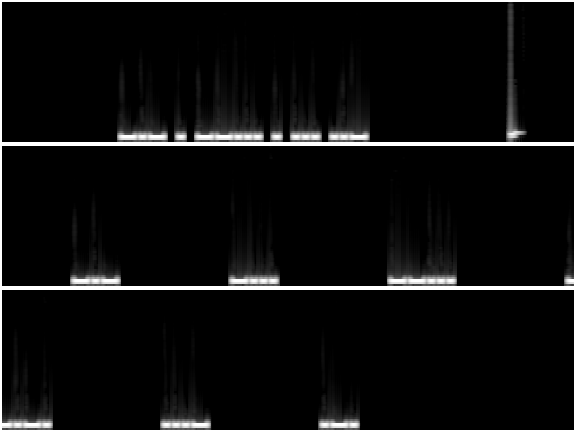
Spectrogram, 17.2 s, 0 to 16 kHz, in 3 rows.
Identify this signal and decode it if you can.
Morse code, heard as a keyed tone, about 25 wpm, spaced as for 11 wpm, 700 Hz. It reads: KE7ESU KB7CVR
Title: USA Call Signs - 6 Characters - 8x Character Spacing - 25wpm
